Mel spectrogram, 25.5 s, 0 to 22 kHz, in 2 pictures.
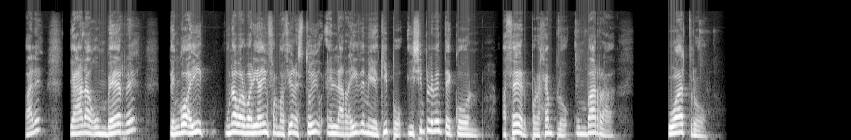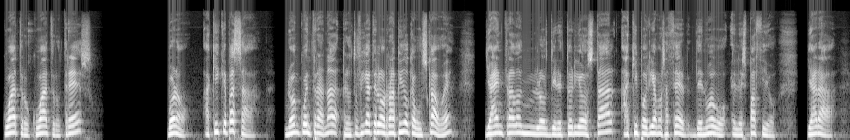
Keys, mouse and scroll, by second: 0.8 typing, 1.8 Return, 8.5 /, 10.4 3, 12.4-13.7 typing, 23.6 space.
